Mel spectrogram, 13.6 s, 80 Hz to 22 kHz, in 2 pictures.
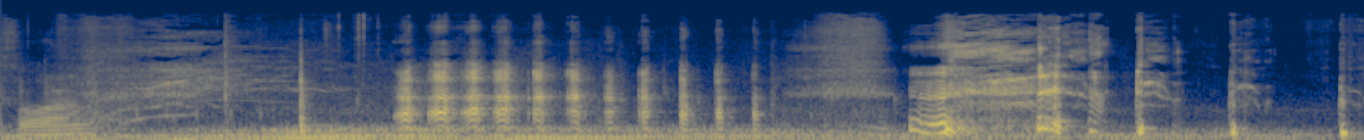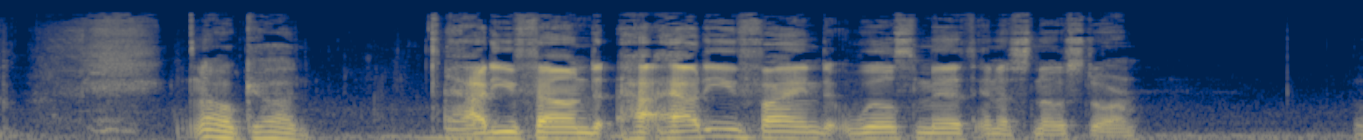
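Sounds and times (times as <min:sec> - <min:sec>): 
low hum: 0:00.0 - 0:13.6
speech: 0:00.1 - 0:00.7, 0:01.4 - 0:03.4, 0:04.6 - 0:05.4, 0:07.8 - 0:12.6
laughter: 0:00.5 - 0:03.9, 0:04.5 - 0:05.3
rapid rhythmic throaty pulses: 0:02.2 - 0:07.5
sharp coughs: 0:04.6 - 0:07.0.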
